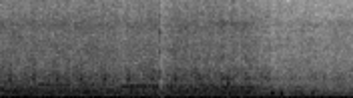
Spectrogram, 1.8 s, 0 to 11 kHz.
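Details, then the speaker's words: Restored barn-find R32 Skyline six with new in-tank fuel pump and new fuel lines, first start in park: steady even low rumble with no misses or knocks, smooth healthy idle. "all right here we go put it in par oh I hear the fuel pump this thing freaking purs that is"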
